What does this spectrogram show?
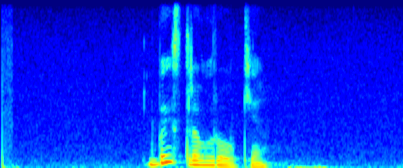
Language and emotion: Russian, neutral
